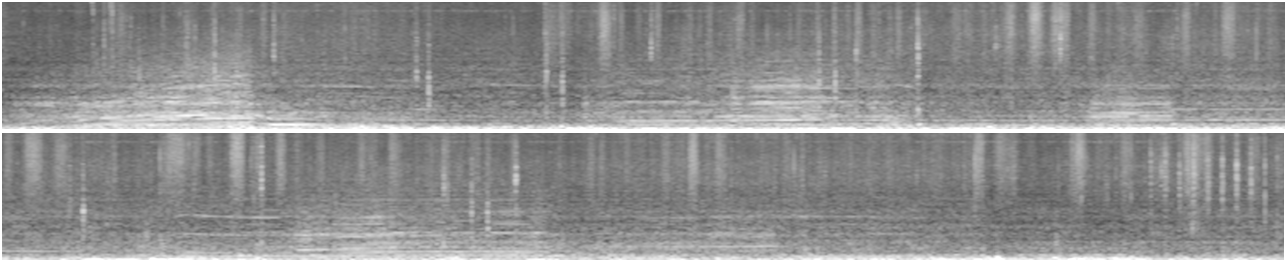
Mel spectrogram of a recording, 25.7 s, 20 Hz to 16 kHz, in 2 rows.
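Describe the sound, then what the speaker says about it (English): BMW X6 M Competition (2020, F96) engine in sport mode without sound enhancement, heard from the cabin with repeated rising revs and gear changes over a steady road drone, no talk. "In sport mode, but without the sound enhancement, the engine sounds a bit clinical"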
